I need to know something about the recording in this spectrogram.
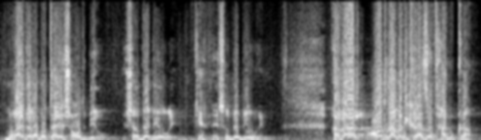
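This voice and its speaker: A man, a rabbi, giving a sermon with lively storytelling and many rhetorical questions to his listeners. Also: high-pitched, rough recording. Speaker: rabbi giving a Torah lesson.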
